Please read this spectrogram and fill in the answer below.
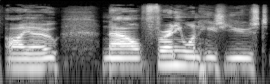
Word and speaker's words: Ayo: is that we have this other fork called Ayo, which is pronounced Io.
